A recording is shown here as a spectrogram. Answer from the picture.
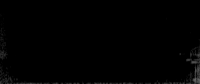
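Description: A few faint computer mouse clicks, about half a second in and again near the end, as trading orders are placed and reversed, against otherwise near silence.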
